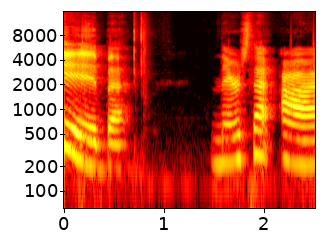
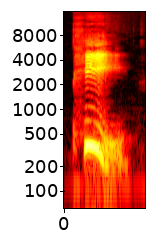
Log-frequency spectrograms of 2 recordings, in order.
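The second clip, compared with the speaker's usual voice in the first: normal talking voice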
